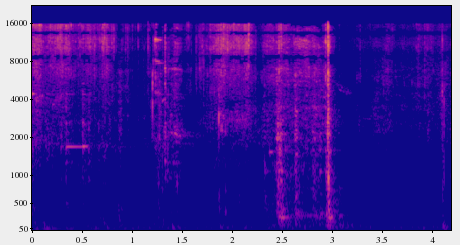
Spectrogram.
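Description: Quiet handling of a porcelain evaporating dish and metal crucible tongs at an analytical balance: a few light clicks as the dish is set down, and one sharp click about three seconds in.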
